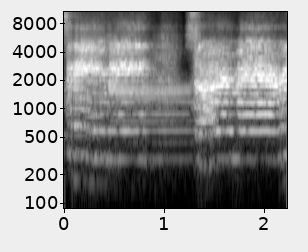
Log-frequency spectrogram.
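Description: Recorded girls' voices singing a Coptic Orthodox hymn in long held lines. The singing softens briefly in the middle and comes back strongly about a second and a half in.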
